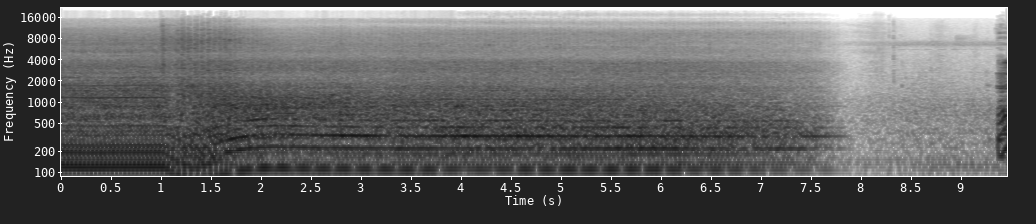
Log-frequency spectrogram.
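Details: Cub Cadet ZT1 Ultima zero-turn mower after installing a new deck belt and blades (the old belt had melted onto the PTO pulley): it starts, holds a steady, even hum with no knocks or misses, then shuts off. Running healthy.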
